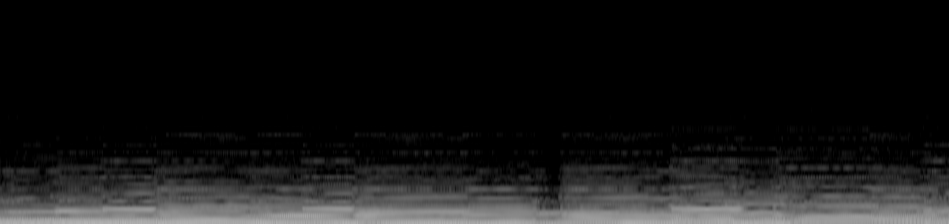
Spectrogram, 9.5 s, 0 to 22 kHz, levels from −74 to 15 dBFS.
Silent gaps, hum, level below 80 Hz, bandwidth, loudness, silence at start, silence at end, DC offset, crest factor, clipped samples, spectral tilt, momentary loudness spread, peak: none; none; -20 dBFS; 6 kHz; -17 LUFS; 0 s; 0 s; under 0.1%; 12 dB; under 0.1%; -9 dB/octave; 4 LU; -2 dBFS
